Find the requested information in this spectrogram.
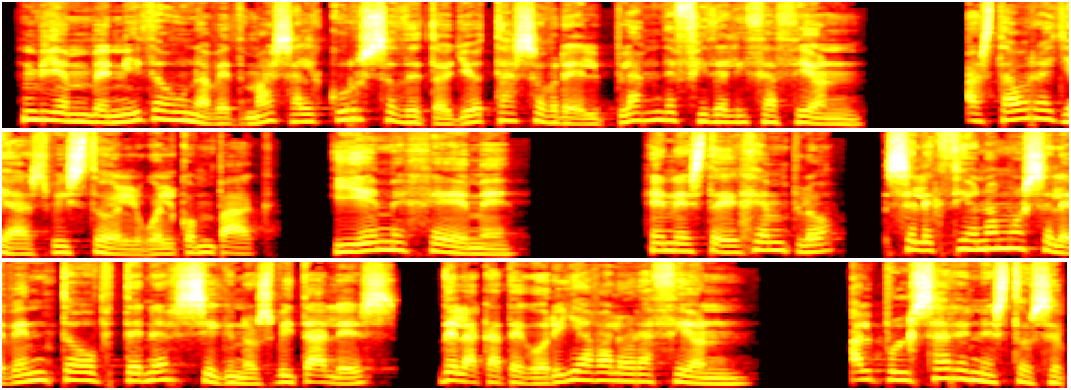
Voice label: European Spanish E-Learning, Female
